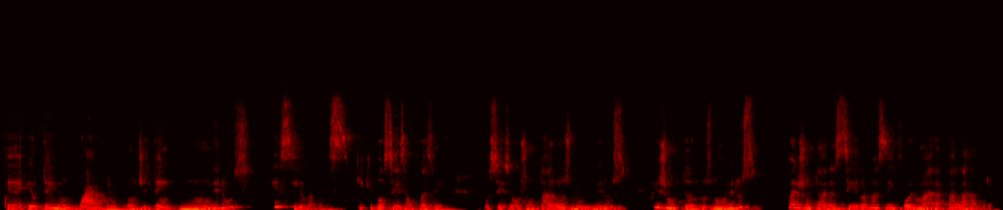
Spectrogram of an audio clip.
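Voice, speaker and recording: Patient teacher with an echoey, lively, low voice. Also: female voice, measured pace. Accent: Brazilian Portuguese. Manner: patient, coaxing, uses small diminutives and checks in often. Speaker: primary school teacher. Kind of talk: recorded class for young children. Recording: echoey room.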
